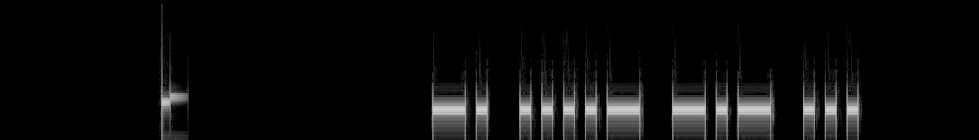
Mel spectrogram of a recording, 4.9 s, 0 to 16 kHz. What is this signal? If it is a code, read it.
Morse code, heard as a keyed tone, about 22 wpm, 700 Hz. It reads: N4KS
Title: Easy Call Signs Repeated 2x - 22wpm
